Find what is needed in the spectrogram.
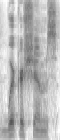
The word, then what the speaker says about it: Wickersham: How much of Seth Wickersham's article, I believe that's how you say his name, Wickersham, how much of Seth WikiWiki's article do you believe is actually true? – I'd say at least 85% of it.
